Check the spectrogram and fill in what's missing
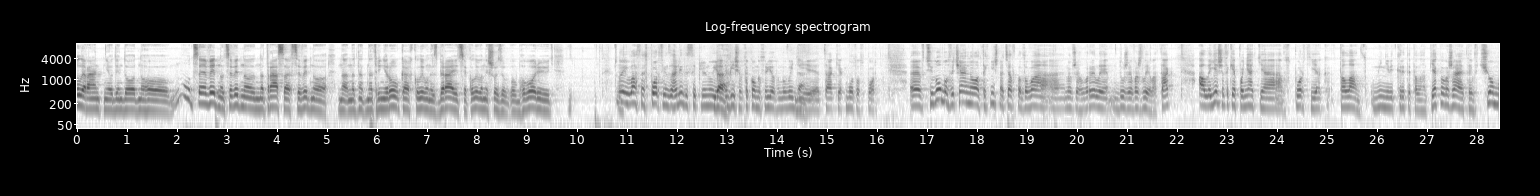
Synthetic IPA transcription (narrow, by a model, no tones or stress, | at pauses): tɔlˠeɾɑnʲt̪ʲnʲiɔd̪ɪnd̪ɔɔd̪nɔɦɔnut̪sɛʋɪd̪nɔt̪sɛʋɪd̪nɔnɐt̪ɾɑsɐxt̪sɛʋɪd̪nɔ | nɐnɐɐnɐt̪ɾʲɪnʲɪɾɔwkɐxkɔlˠɪʋɔnɪzbɪɾɑjʊt͡sʲːɐkɔlˠɪʋɔnɪʃt͡ʃɔsʲɔɔbɦɔʋɔɾʲʊjʊtʲ | nuiʋlˠɑsnɛspɔrt̪ʋʲinzɐɦɐlʲid̪ɪst̪ɪplʲinuj̪ɐbʲilʲʃɛwt̪ɐkɔmʊseɾʲjɔznɔmʊʋɪd̪ʲit̪ɑkjɐkmɔt̪ɔspɔ̰rt̪ | wt͡sʲilˠɔmʊzʋɪt͡ʃɑjnɔt̪exnʲit͡ʃnɐt͡sʲasplˠɐd̪ɔʋɑmɪwʒɛɦɔʋɔɾɪlˠɪd̪uʒɛʋɐʒlˠɪʋɐ̰t̪ɑkɐlˠɛjɛʃɛt̪ɐkɛpɔnʲatʲːɐwspɔrtʲijɐkt̪ɐlˠɑnt̪ʊmʲinʲːɐʋʲid̪kɾɪt̪ɪt̪ɐlˠɑnt̪jɐkʋɪʋɐʒɑjet̪ɛwt͡ʃɔmu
